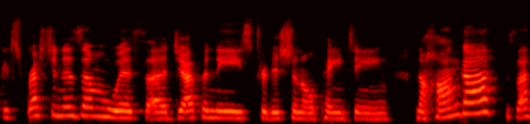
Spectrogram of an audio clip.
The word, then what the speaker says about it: Nihonga: As you can see from this art, he combines abstract expressionism with Japanese traditional painting, Nihonga. Is that how you pronounce it? That's correct. Yeah. Nihonga.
